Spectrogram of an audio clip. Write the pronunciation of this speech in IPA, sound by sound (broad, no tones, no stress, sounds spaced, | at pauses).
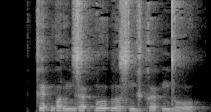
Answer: k ɛ ʔ w ɔ ɾ u n z œ ʔ ɠ oː ʔ l oː s ŋ ɡ y k œː ʔ n d oː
